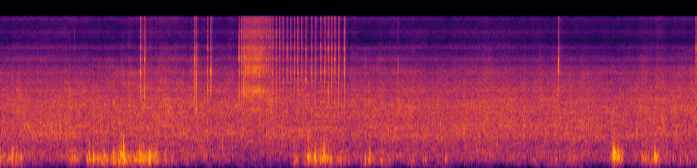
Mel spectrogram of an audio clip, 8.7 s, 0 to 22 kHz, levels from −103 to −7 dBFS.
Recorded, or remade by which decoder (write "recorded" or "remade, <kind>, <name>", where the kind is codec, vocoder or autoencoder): remade, codec, SNAC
